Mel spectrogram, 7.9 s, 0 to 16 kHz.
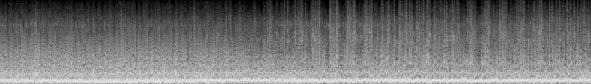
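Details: LS V8-swapped Miata with cam, freshly tuned, started after loosening an over-tight throttle cable that caused high idle; temporary throttle body cover fitted. Deep, loping idle, steady low rumble, no knocks; engine running evenly.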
